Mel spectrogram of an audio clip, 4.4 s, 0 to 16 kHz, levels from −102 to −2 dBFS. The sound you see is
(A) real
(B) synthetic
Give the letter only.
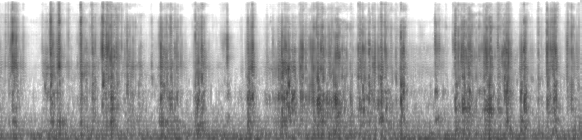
B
